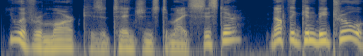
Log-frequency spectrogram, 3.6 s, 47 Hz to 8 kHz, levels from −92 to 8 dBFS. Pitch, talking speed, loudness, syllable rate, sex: 130 Hz, 200 wpm, -19 LUFS, 5.6 syllables/s, male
